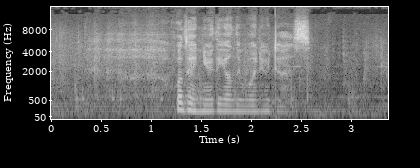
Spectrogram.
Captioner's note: shuddering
